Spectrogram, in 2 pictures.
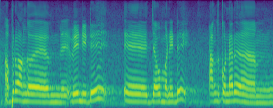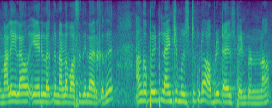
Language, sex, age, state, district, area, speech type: Tamil, female, 45-60, Tamil Nadu, Tiruvannamalai, urban, spontaneous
